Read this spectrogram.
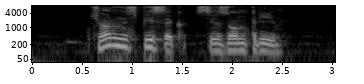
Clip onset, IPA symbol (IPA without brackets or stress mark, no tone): t͡ʃ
